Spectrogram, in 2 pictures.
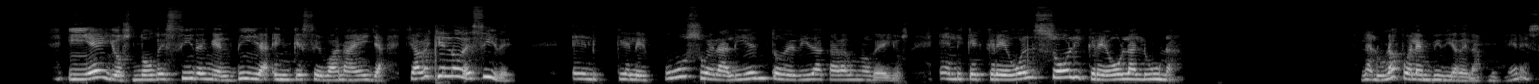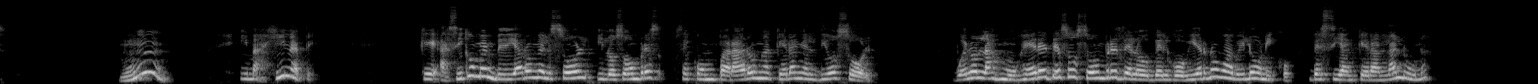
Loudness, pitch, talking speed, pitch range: -22 LUFS, 245 Hz, 160 wpm, 215-280 Hz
